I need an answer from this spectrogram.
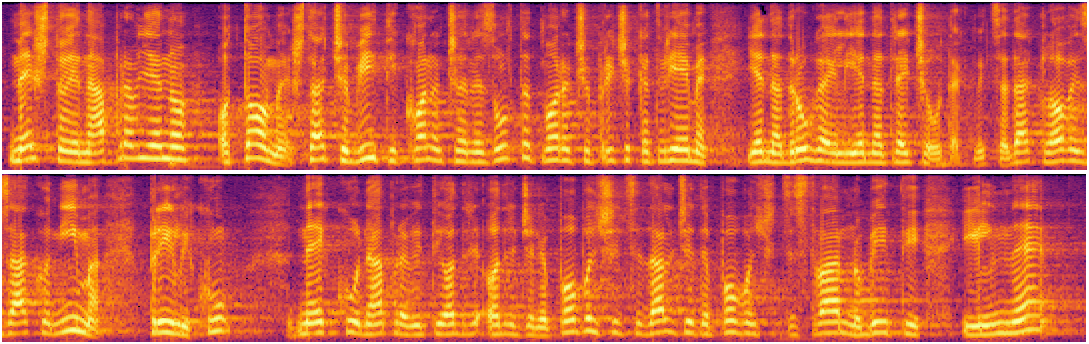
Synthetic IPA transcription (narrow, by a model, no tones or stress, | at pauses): ne̞ʃt̪o̞je̞napɾaʋʎe̞no̞ | o̰t̪o̞me̞̰ʃt̪at͡ɕe̞bit̪iko̞nat͡ʃanɾe̞zulˠt̪aːt̪mo̞ːɾat͡ɕe̞pɾit͡ʃekat̪ʋɾʲje̞ːme̞jed̪nad̪ɾuɡailije̞d̪nat̪ɾe̞t͡ɕaṵt̪a̰kmit̪sad̪akleo̞ʋajzaːko̞nima̰pɾiːlikʰu | ne̞kunapɾaʋit̪iod̪ʔo̞d̪ɾed͡ʑe̞ne̞po̞boʎʲʃit̪sed̪alit͡ɕet̪epo̞boʎʃi̥t̪sest̪ʋaːɾno̞bit̪iiline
